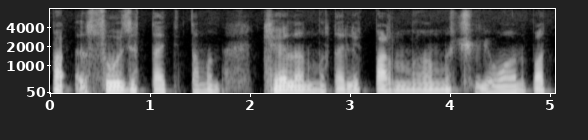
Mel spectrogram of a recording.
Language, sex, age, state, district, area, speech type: Kashmiri, male, 18-30, Jammu and Kashmir, Baramulla, rural, spontaneous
